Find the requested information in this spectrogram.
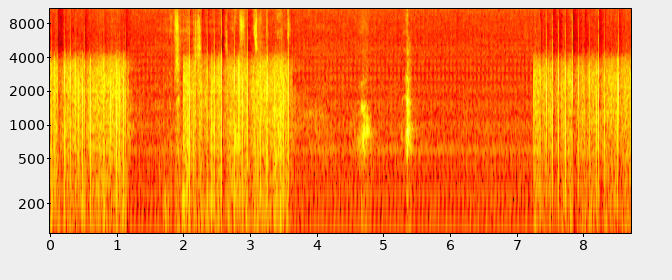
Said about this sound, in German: So würde es sich im Heterodyn-Detektor, also in dem normalen Fledermaus-Detektor anhören, wenn ich eine Wasserfledermaus höre. Und in diesem Fall haben wir sogar Sozialrufe mit dabei von der Wasserfledermaus.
